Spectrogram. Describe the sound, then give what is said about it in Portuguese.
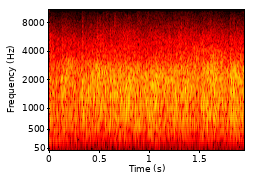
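A crowd claps steadily, a dense wash of many hands at an even, fairly loud level that holds without a break for the whole two seconds, with no voices over it. “Dá um aplauso a ele por isso.”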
